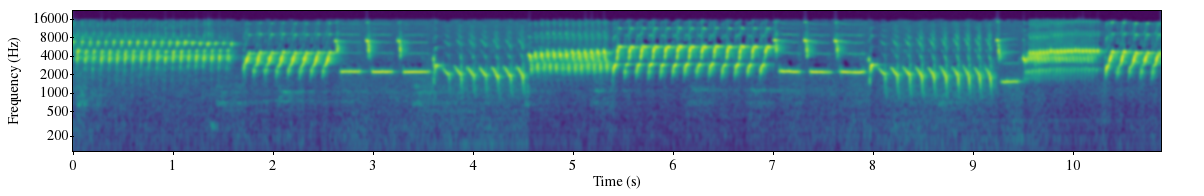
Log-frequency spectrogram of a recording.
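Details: Crested Spanish Timbrado canary of 2020 breeding, kept in a flock, singing a long training song: varied rolling trills, clipped metallic bursts, a deep buzzy roll and repeated descending tours, high and continuous throughout.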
